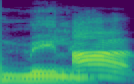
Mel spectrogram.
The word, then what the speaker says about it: Meili: It's called Meili. Meili? Or I don't know how you pronounce it, but it's M-E-I-L-I.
